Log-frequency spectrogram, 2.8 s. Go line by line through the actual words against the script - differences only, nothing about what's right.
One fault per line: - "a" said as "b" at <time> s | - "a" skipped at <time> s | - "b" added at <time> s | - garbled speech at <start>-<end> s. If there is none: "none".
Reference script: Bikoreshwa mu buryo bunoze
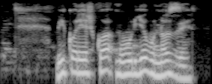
none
